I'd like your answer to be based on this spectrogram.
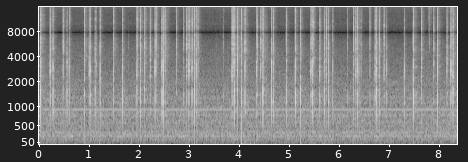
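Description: Fingernails tap the metal side and rim of a small, closed, oval aluminium mint tin standing on its edge. About 46 quick, sharp, bright clicks come in uneven bursts, each dying away almost instantly with no low end.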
